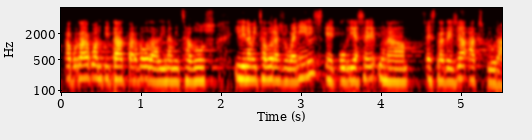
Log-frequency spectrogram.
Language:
Catalan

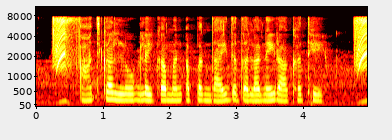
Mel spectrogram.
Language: Chhattisgarhi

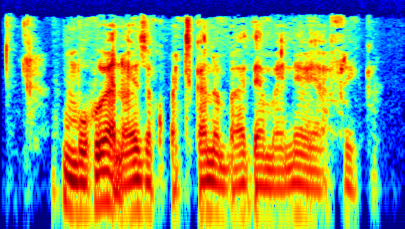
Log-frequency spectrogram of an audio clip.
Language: Swahili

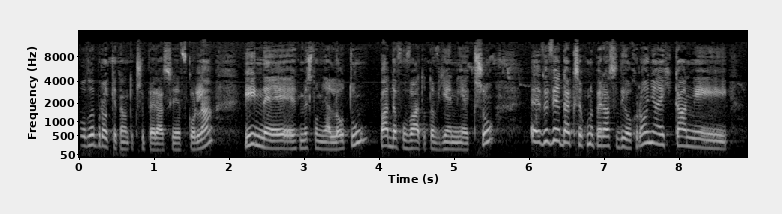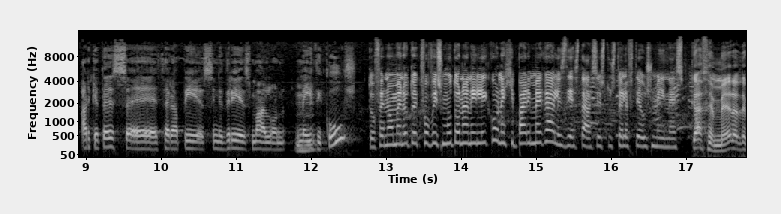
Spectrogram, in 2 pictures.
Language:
Greek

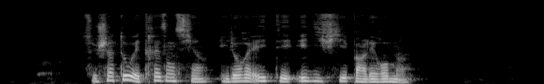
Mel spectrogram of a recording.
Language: French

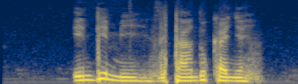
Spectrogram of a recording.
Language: Kinyarwanda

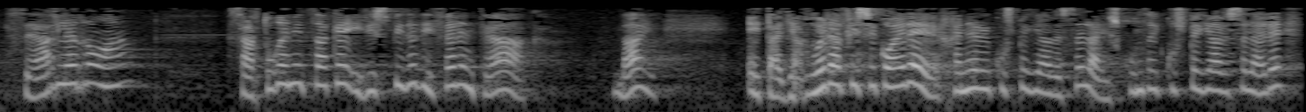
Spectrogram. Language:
Basque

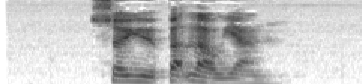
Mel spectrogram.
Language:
Cantonese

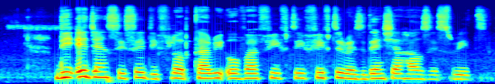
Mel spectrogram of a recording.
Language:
Nigerian Pidgin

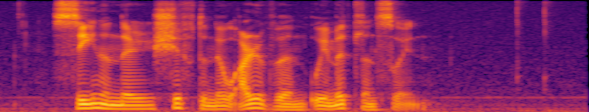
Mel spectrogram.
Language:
Faroese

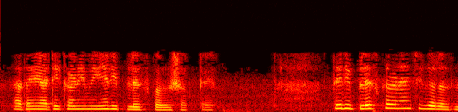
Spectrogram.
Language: Marathi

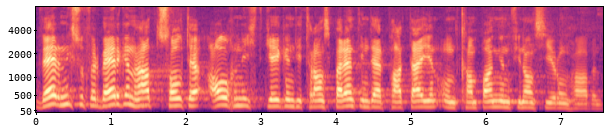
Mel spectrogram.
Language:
Swiss German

